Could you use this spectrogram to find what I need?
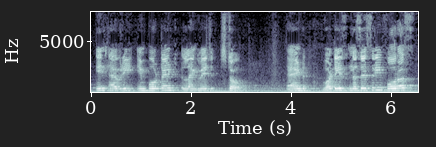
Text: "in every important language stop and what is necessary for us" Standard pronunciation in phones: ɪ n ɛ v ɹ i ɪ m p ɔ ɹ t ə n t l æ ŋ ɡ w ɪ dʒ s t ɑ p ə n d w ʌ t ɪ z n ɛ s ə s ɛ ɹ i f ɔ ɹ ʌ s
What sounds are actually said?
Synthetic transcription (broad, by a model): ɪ n ɛ v ɹ i ɪ m p ɔ ɹ t ə n t l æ ŋ ɡ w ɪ dʒ s t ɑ ə n d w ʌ t ɪ z n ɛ s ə s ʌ ɹ i f ɔ ɹ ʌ s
